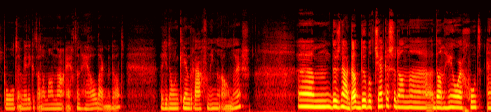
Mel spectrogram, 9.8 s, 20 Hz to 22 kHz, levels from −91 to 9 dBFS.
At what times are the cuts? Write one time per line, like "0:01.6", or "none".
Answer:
0:05.9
